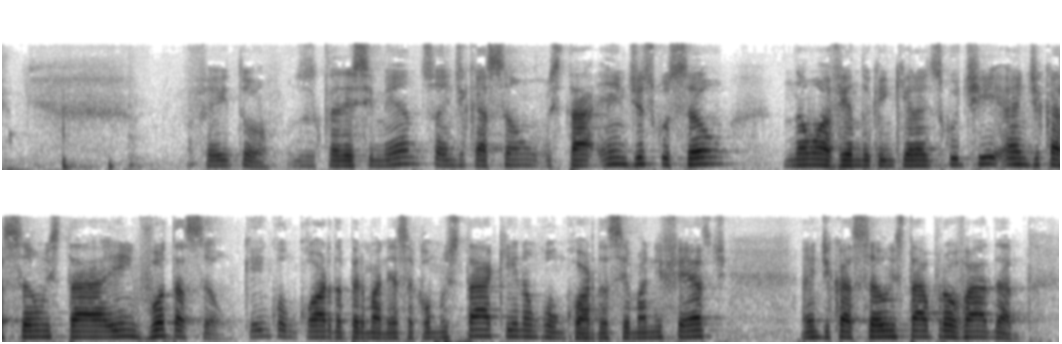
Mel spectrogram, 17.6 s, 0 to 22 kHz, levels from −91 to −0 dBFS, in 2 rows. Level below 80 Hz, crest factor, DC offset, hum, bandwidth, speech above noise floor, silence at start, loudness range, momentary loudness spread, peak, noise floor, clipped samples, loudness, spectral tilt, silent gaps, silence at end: -46 dBFS; 16 dB; under 0.1%; none; 8 kHz; 28 dB; 0 s; 6 LU; 15 LU; 0 dBFS; -44 dBFS; under 0.1%; -16 LUFS; -5.5 dB/octave; none; 0.1 s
